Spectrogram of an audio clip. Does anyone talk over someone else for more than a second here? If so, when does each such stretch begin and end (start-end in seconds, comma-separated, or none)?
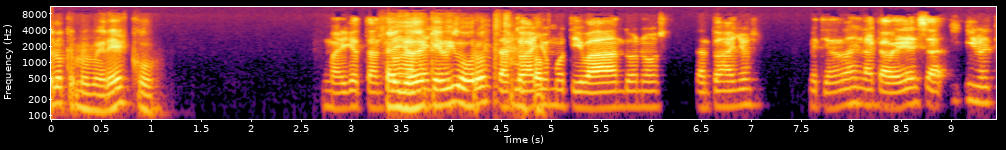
3.2-5.0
